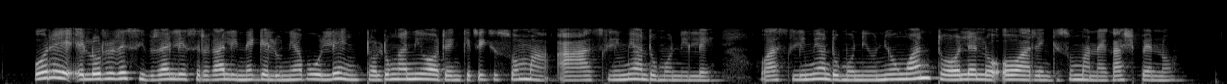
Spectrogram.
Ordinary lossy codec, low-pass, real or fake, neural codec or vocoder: Opus, 24 kbps; 5.4 kHz; real; none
